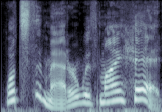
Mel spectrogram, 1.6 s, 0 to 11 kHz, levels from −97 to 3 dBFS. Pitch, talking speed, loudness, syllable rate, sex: 185 Hz, 220 wpm, -15 LUFS, 4.6 syllables/s, male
